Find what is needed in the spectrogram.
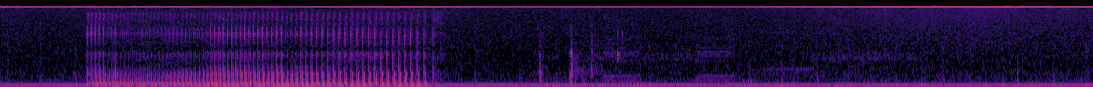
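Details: A dog snoring while napping: a single loud, rattling, buzzing breath over a steady low hum, then quiet.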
